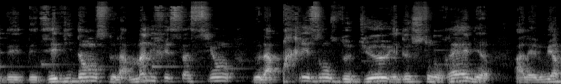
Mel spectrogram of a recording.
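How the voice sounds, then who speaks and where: A male pastor from Congo preaching a morning sermon, punctuating nearly every phrase with alleluia and amen and often restarting his words. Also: mid-range voice. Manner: restarts and repeats words while searching for phrasing. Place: church. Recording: roomy echoey church sound.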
